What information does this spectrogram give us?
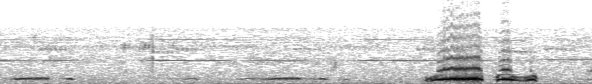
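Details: A kecor domestic pigeon first coos quietly several times, then gives one loud rising coo followed by a doubled short note near the end.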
